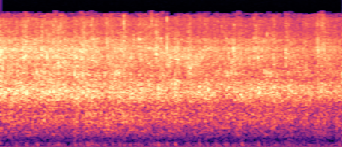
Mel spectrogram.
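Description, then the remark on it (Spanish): A church audience applauds one another at the preacher's urging: many hands clapping together into a dense, even crackle that holds at a constant level throughout, with no voices over it. “Bueno, si se van a aplaudir, apláudanse bien, hombre.”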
